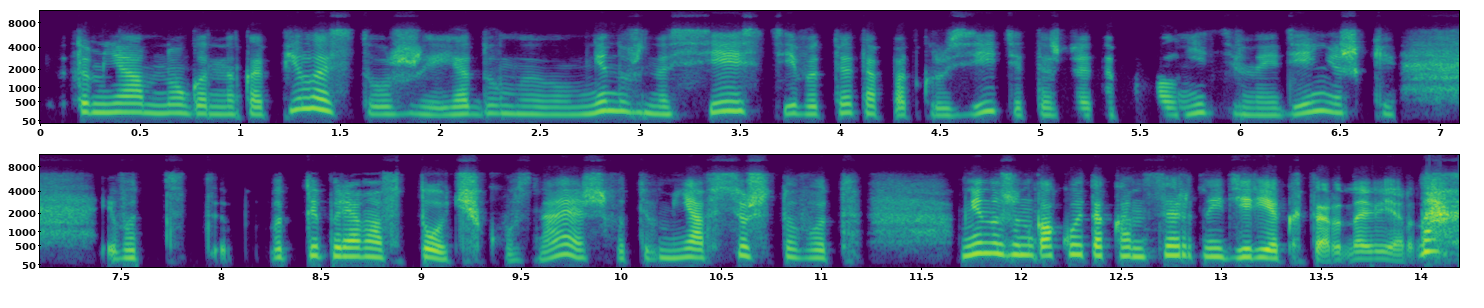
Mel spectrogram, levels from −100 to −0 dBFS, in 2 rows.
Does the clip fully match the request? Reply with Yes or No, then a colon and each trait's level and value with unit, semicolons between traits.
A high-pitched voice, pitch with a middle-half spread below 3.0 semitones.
No: high, 200 Hz; average, 4.4 semitones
